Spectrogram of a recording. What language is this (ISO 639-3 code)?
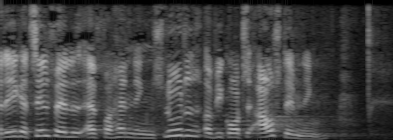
dan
